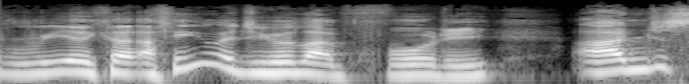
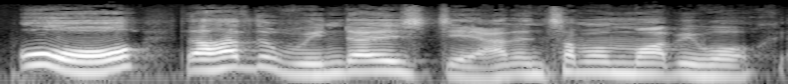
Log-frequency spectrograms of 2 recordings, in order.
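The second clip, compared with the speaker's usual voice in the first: normal talking voice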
